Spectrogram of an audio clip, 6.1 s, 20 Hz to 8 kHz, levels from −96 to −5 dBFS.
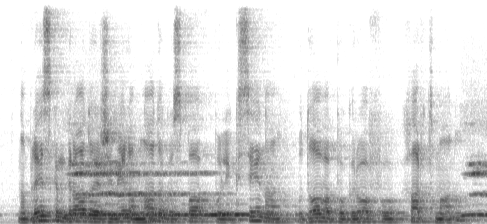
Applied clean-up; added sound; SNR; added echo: none; Alarm; 3 dB; reverberation time 0.4 s.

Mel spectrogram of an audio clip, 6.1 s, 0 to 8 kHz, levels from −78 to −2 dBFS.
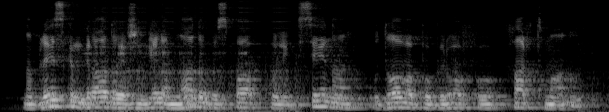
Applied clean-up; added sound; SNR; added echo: neural separator model SepFormer DNS4.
